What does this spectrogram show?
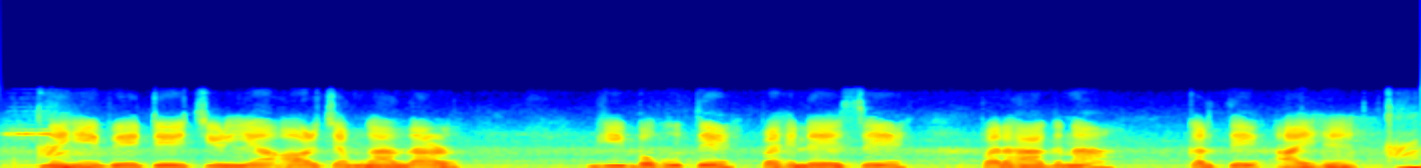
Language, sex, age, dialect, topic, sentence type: Hindi, female, 18-24, Hindustani Malvi Khadi Boli, agriculture, statement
